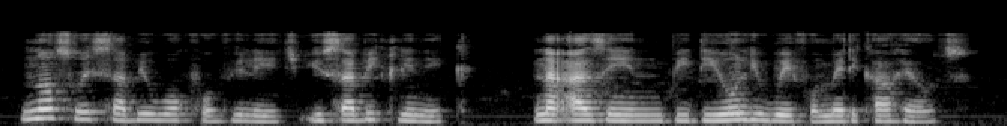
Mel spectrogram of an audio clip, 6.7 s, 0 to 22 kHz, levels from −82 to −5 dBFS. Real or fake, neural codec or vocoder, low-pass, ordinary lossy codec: real; none; 7.2 kHz; AAC, 32 kbps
